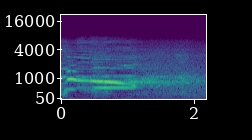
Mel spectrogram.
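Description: Music through large outdoor loudspeakers: a long high note that swoops up and then slides slowly down, over a steady lower held tone, over crowd noise.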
